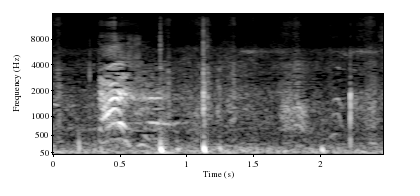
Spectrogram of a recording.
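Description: A short shout, then two sharp thuds of a football being struck, about a third of a second apart.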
